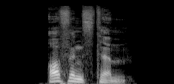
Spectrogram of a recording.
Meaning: strong dative masculine/neuter singular superlative degree of offen
- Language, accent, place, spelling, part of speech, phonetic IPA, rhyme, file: German, Germany, Berlin, offenstem, adjective, [ˈɔfn̩stəm], -ɔfn̩stəm, De-offenstem.ogg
